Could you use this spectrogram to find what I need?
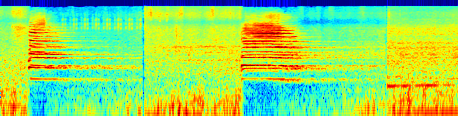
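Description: A train horn blows two long blasts nearby.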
